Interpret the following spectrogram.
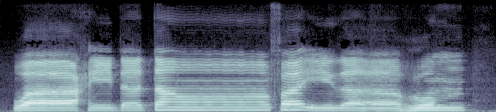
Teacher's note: tanwin bertemu dengan fa, ikhfa hakiki samar disertai dengung.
